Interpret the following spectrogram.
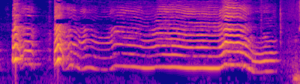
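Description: Alaskan Klee Kai complaining loudly while being towel-dried: two short yips, then one long, high whining howl that lifts briefly near the end and drops away, the dog's 'talking' protest at being dried.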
